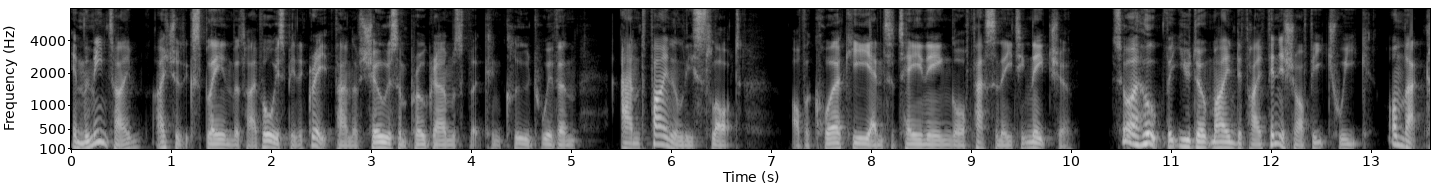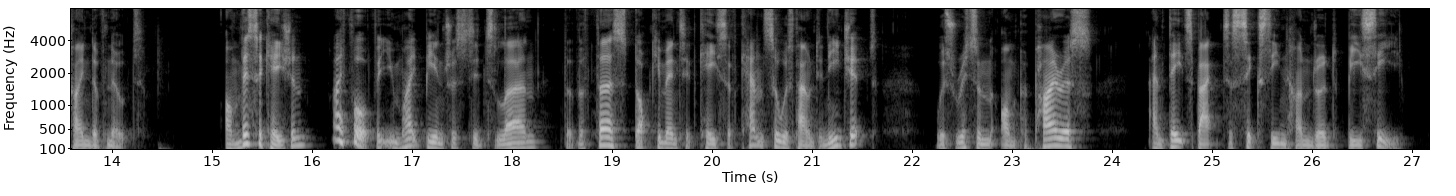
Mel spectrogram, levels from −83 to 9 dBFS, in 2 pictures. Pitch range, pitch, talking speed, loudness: 85-115 Hz, 100 Hz, 180 wpm, -20 LUFS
